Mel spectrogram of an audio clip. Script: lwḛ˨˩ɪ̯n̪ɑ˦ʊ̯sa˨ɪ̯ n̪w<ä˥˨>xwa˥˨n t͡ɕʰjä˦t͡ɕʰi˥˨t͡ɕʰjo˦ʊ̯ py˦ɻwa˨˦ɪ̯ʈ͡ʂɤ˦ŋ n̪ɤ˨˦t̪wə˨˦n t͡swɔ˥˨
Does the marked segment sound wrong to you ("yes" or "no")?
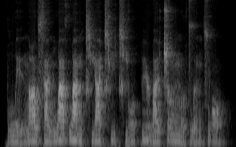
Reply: yes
